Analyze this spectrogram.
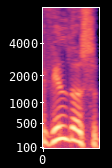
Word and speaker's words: Wilders: 여기 Wilders 발음이 원래 이 네덜란드 말과 독일어는 같은 말에서 나왔습니다. 그래서 이 독일어에서는 W 하면 V로 발음 나죠. Wilders 이렇게 됩니다.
